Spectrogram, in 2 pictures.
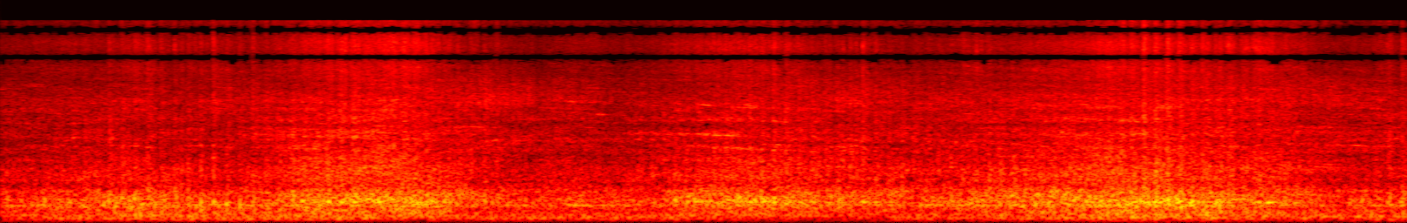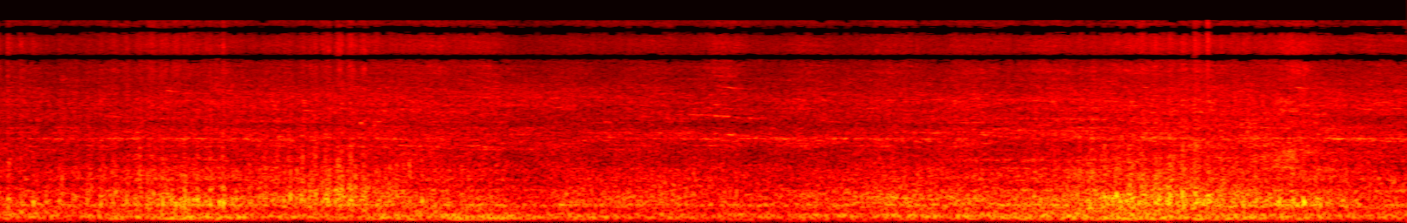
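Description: A CSX mixed freight train's covered hoppers and tank cars rolling past on steel wheels: a continuous rumble and rattle of wheels on rail that swells and eases every few seconds as the cars go by.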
